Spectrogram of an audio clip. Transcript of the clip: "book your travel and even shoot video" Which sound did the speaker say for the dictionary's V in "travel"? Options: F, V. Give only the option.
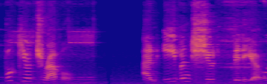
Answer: V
